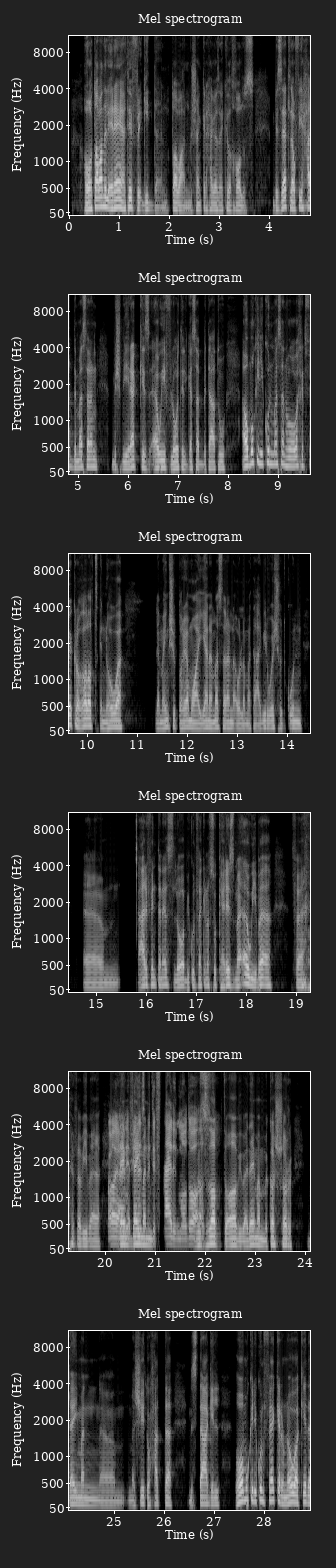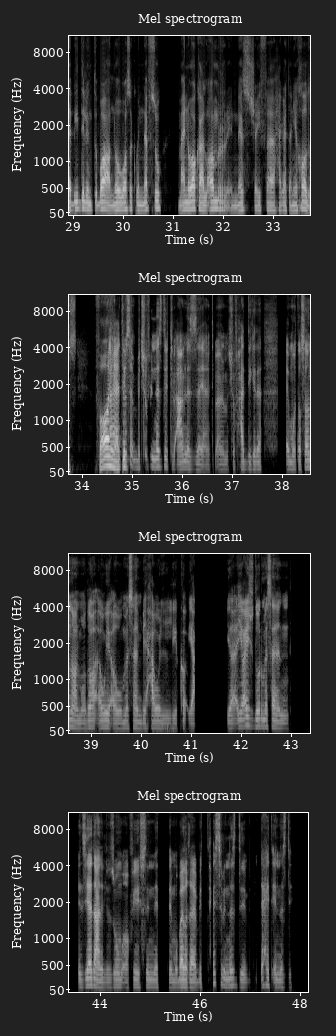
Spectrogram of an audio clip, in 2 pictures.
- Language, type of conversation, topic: Arabic, podcast, إزاي تبني ثقتك في نفسك واحدة واحدة؟
- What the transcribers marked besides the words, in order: in English: "Charisma"; laughing while speaking: "ف"; tapping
